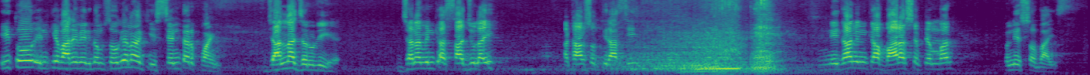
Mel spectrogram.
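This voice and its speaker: Chatty male teacher, high voice. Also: moderate pace, pauses often, slight background noise. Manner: chatty, addresses students directly with asides. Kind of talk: explaining a Hindi story to students.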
